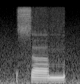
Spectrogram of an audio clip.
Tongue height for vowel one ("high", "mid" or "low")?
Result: low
